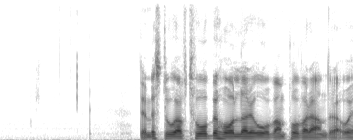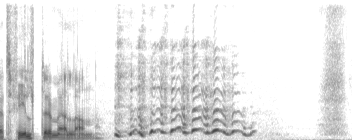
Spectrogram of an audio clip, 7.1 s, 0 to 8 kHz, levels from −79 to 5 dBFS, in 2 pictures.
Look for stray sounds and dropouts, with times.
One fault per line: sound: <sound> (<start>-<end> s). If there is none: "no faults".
sound: laugh (4.7-6.1 s)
